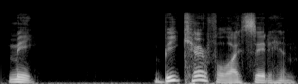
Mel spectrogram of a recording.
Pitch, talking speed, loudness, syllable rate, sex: 120 Hz, 140 wpm, -18 LUFS, 5.3 syllables/s, male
